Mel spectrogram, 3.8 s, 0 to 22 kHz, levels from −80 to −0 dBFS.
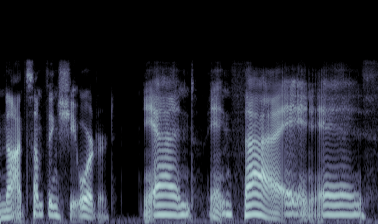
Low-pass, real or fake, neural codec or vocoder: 7.2 kHz; fake; autoencoder, 22.05 kHz, a latent of 192 numbers a frame, VITS, trained on many speakers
